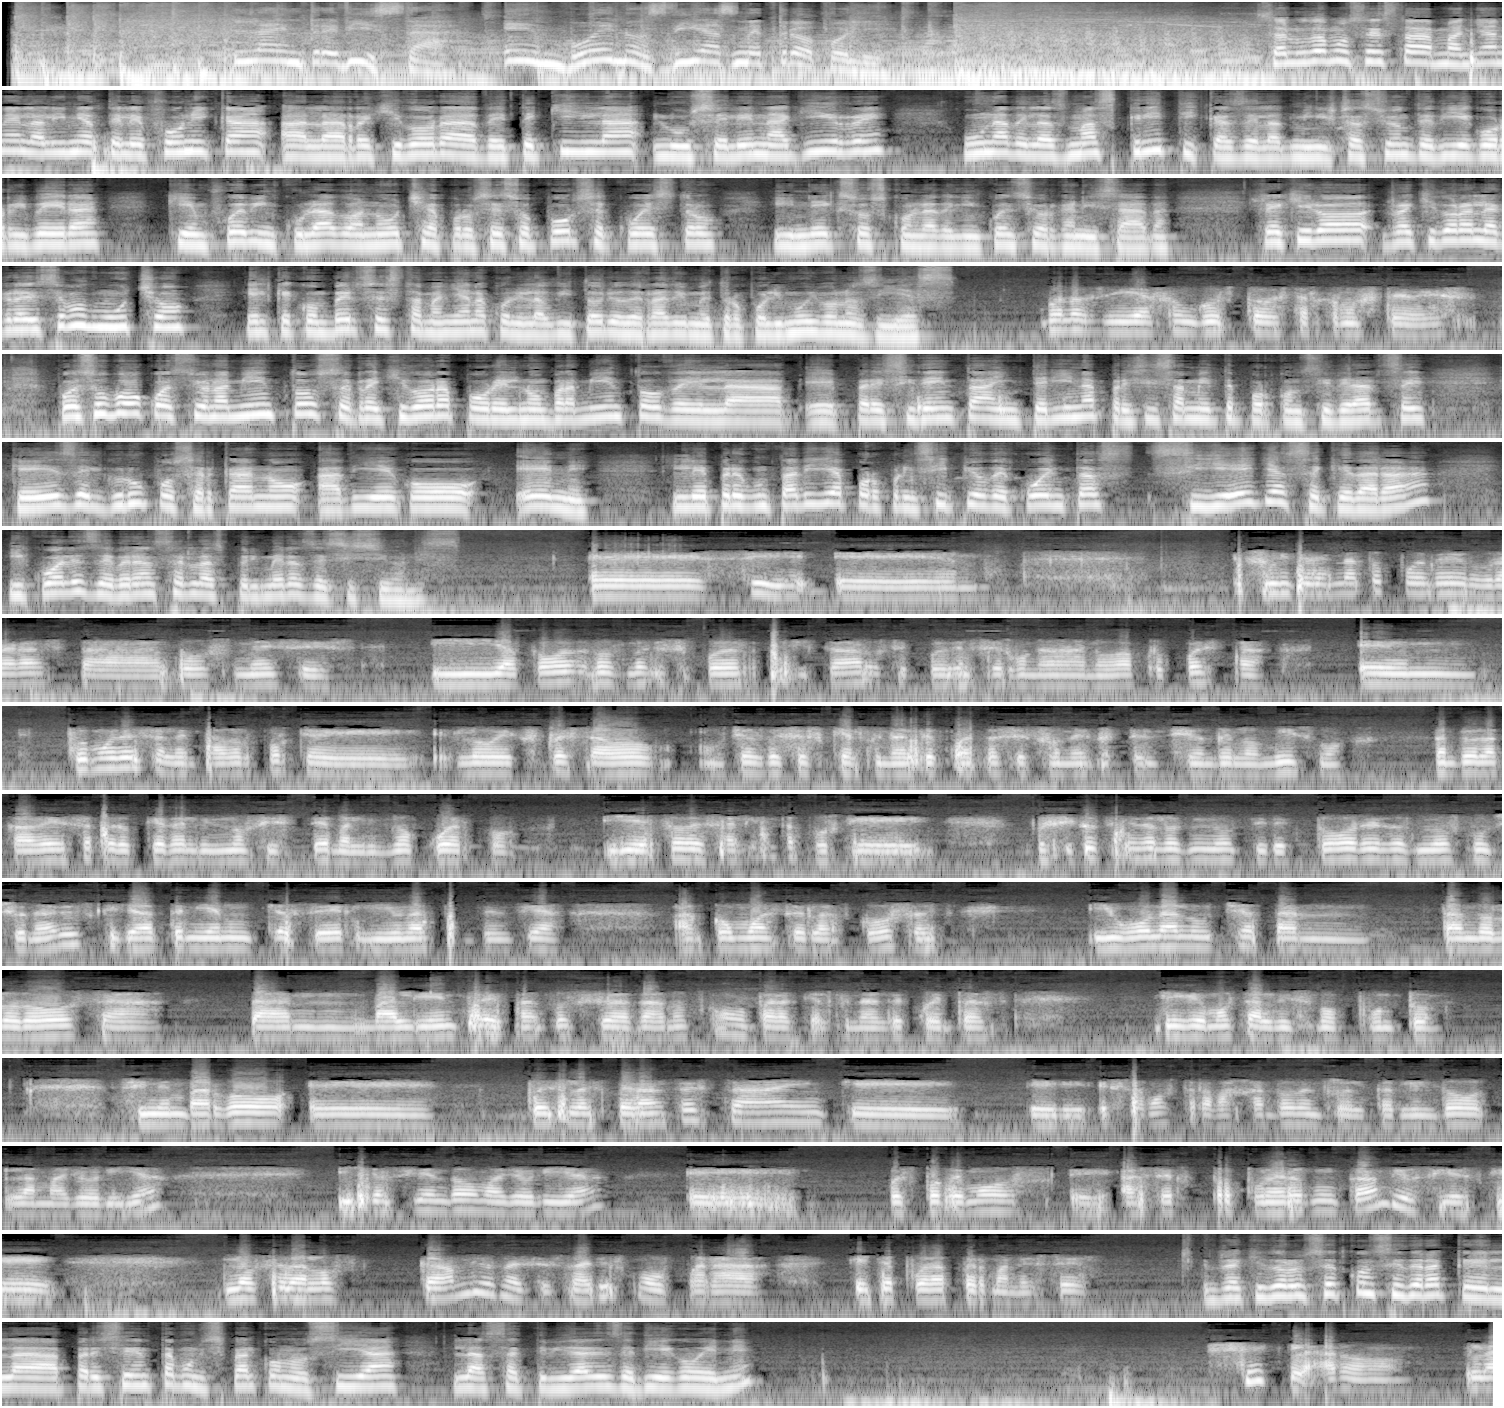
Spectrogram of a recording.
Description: Entrevista con Luz Elena Aguirre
